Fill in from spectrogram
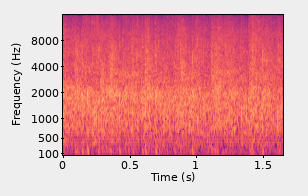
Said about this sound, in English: Now, I know there's a lot of other people who they included in all of that, but we do want to thank them this morning for being the leaders of our VBS. So if y'all would, give them a round of applause.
